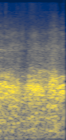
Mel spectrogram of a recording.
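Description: Ducks on a duck farm quack in a loud, close, continuous chorus of overlapping nasal calls.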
